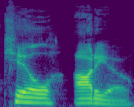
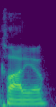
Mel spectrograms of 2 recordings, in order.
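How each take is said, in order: First: The two words are said separately and clearly. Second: The words are said fast and run together.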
